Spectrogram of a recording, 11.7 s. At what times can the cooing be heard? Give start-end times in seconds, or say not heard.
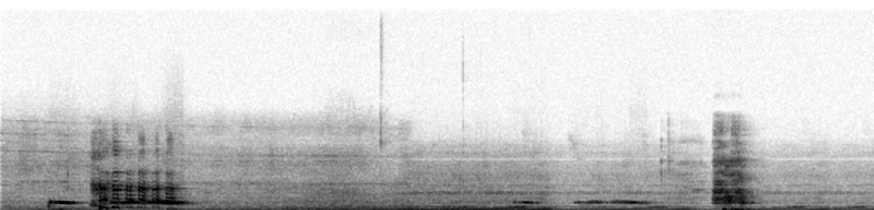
0.6-2.5, 6.8-8.7.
